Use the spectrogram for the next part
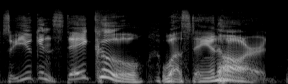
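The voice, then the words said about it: Imitates another person's voice. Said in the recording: “my Tanzi impression”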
